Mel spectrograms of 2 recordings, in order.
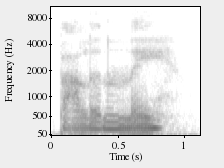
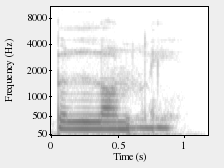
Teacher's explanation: So the emphasis is on the lon.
